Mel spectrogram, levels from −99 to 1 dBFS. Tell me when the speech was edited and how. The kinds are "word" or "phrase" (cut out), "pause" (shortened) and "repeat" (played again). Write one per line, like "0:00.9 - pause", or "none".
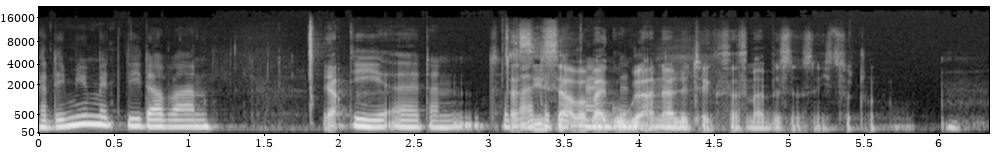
0:04.7 - phrase

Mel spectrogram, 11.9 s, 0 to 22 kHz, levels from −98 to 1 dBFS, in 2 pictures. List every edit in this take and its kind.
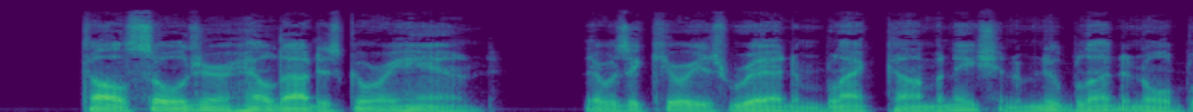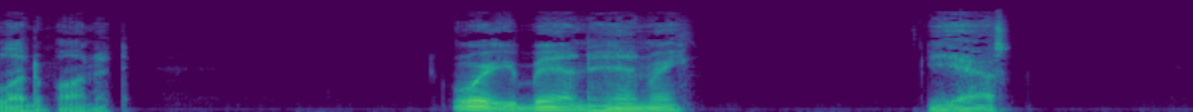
none

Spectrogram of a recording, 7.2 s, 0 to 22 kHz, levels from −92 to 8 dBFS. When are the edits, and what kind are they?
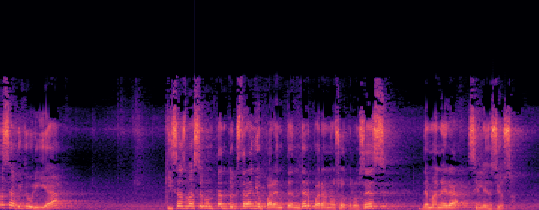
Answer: none

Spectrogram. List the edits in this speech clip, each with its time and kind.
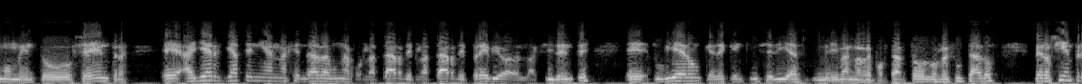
0:03.5 - word
0:04.2 - repeat
0:06.5 - word

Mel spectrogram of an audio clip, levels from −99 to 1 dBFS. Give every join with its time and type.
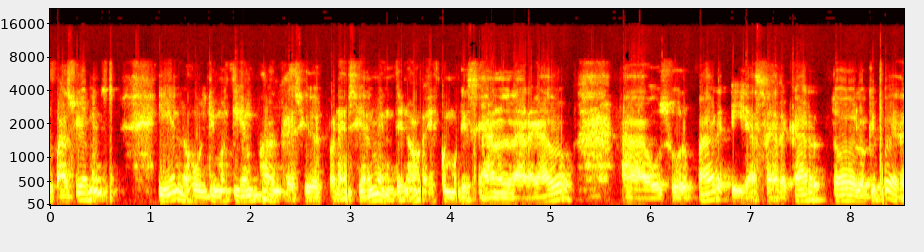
none

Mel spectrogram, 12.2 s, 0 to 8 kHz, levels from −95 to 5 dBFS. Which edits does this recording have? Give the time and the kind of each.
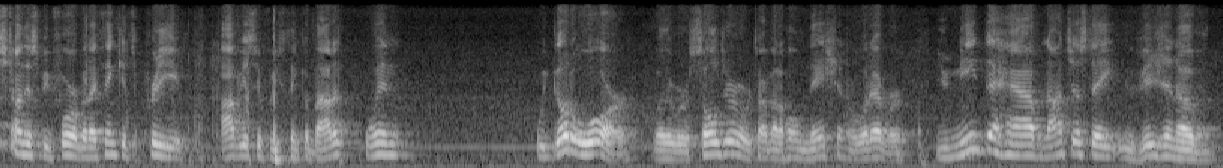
0:03.6 - pause
0:06.4 - pause
0:09.3 - pause

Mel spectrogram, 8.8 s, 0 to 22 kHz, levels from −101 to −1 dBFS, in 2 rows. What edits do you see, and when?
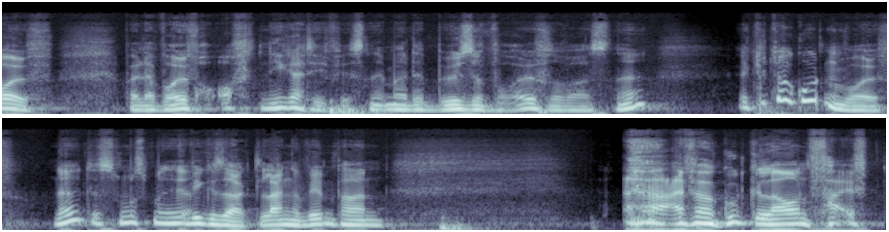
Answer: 0:01.0 - word
0:02.7 - word
0:05.3 - word

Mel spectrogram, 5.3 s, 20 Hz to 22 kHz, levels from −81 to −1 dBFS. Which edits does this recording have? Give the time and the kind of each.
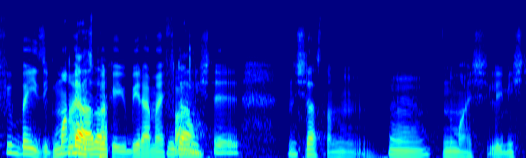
0:01.1 - word
0:01.7 - phrase
0:03.1 - word

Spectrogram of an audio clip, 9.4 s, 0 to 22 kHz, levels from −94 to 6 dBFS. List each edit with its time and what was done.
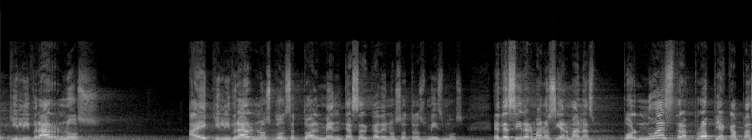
none

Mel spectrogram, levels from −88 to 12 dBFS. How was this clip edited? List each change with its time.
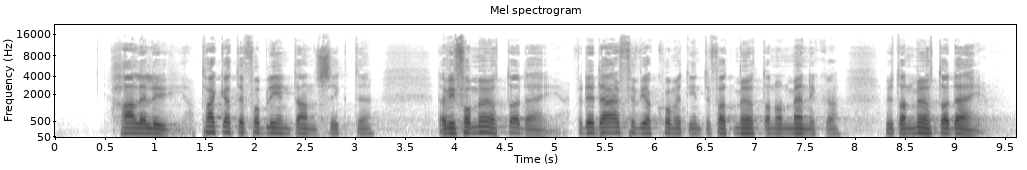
0:01.4 - pause
0:02.4 - phrase
0:05.1 - pause
0:06.3 - word

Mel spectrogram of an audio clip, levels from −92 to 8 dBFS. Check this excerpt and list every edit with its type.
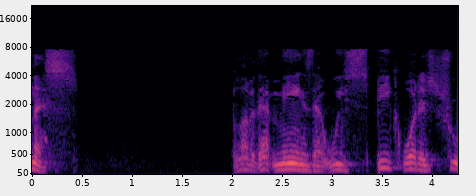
none

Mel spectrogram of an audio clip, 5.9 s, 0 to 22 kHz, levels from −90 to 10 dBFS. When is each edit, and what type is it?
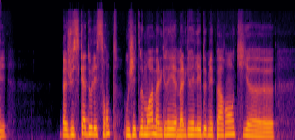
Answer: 0:02.8 - word
0:03.5 - word
0:04.0 - word

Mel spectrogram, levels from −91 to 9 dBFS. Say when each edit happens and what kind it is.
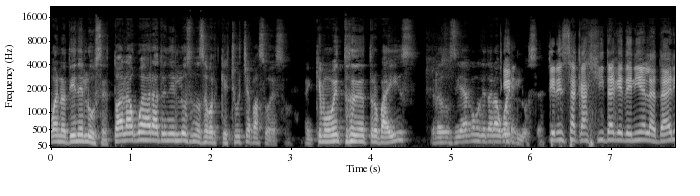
0:04.7 - pause
0:05.8 - word

